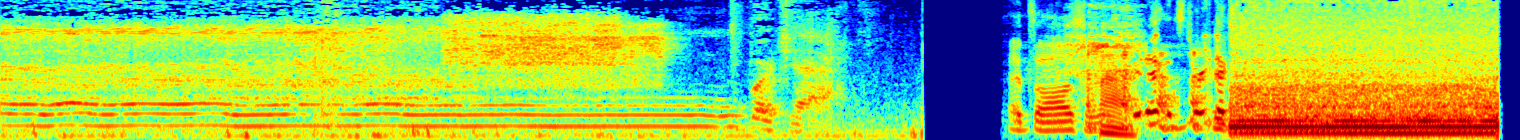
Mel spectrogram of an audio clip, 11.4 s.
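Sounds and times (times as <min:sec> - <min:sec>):
speech: 0:05.8 - 0:06.4, 0:07.6 - 0:09.8
laughter: 0:08.0 - 0:09.2
lawn mower engine running: 0:09.2 - 0:11.2.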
